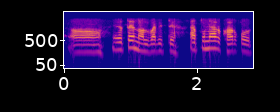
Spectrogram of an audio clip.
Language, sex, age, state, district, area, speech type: Assamese, female, 45-60, Assam, Udalguri, rural, conversation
